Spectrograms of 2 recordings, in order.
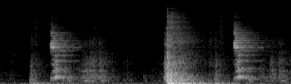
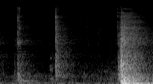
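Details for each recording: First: Van door rubbing its fender when opened: harsh scraping squeal as door edge grinds against fender; to be fixed without tools. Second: Van door after being adjusted by closing it on folded cardboard to stop it grinding on the fender: two light latch clicks and a solid thud, no scraping; door no longer touches the fender.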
